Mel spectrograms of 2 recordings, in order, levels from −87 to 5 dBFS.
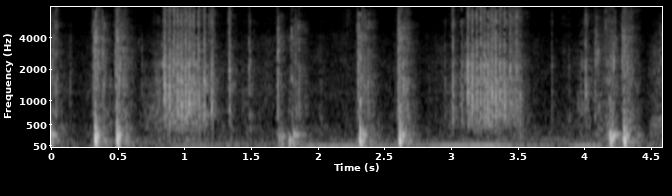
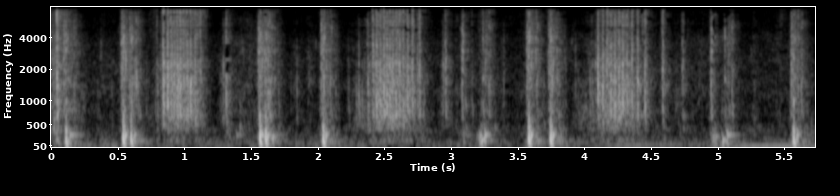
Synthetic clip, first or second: first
